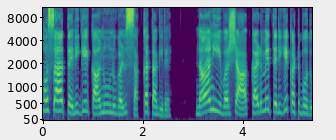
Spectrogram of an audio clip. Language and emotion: Kannada, surprised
